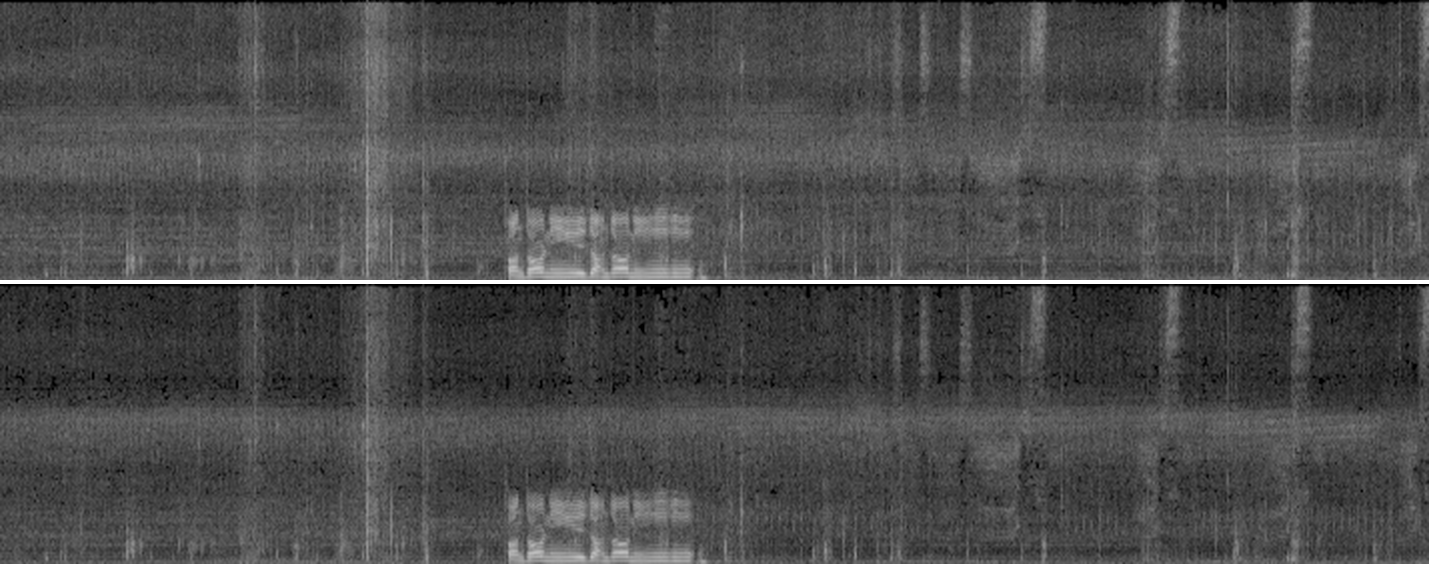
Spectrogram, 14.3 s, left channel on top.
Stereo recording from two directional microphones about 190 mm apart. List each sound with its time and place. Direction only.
1.2 s walk: 10° left (ahead or behind)
2.9 s walk: 15° left (ahead or behind)
5.0 s speech: 5° left (ahead or behind)
8.2 s walk: 10° left (ahead or behind)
